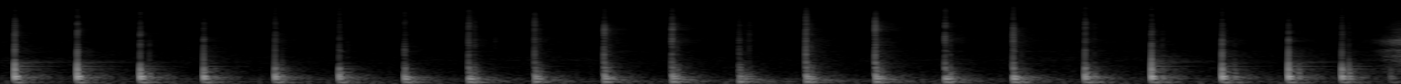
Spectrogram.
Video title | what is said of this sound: Curtis Cab Long Term Review and Winterizing Equipment | It definitely sounds like it's hollow up here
